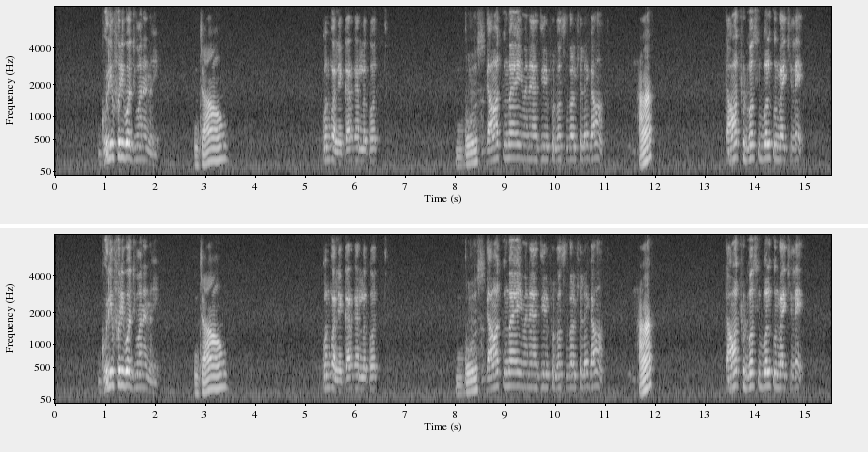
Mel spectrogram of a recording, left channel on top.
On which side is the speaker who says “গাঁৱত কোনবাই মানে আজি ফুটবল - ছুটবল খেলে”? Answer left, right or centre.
Right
